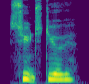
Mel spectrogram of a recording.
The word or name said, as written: synsstyrke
